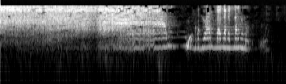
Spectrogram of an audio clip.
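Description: A Budgett's frog screaming in defence while being held: a long, harsh, hissing scream lasting about two and a half seconds, then a shorter pitched cry near the end.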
